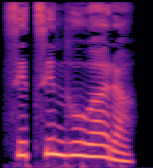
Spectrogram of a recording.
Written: ಸಿತಸಿಂಧುವಾರ

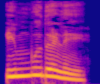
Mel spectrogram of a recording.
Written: ಇಂಬುದಳೆ

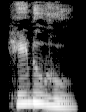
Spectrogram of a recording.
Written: ಹಡುಹು

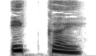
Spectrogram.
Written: ಈಗ್ಯೆ

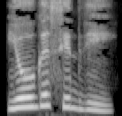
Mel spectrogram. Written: ಯೋಗಸಿದ್ಧಿ

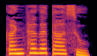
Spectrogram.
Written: ಕಂಠಗತಾಸು

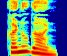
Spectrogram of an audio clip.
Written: ಘಿಣಿಘಿಣಿ

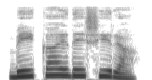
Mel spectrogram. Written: ಬೇಕಾಯಿದೆಶೀರ

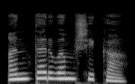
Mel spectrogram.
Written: ಅಂತರ್ವಂಶಿಕ

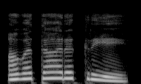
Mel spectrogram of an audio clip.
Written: ಅವತಾರಕ್ರಿಯೆ

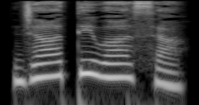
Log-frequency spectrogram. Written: ಜಾತಿವಾಸ

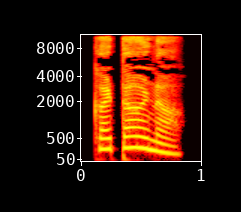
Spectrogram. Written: ಕಟಾಣ

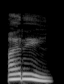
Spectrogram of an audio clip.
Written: ಅರಿಲ್

